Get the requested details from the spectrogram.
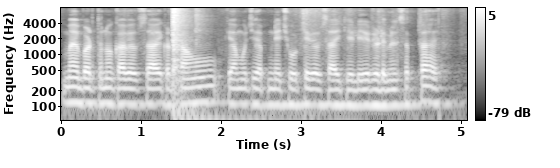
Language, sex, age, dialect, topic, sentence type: Hindi, male, 18-24, Awadhi Bundeli, banking, question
